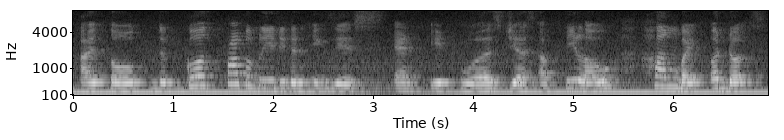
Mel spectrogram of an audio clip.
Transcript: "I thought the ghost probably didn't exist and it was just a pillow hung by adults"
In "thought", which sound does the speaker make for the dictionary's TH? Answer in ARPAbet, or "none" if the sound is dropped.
T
